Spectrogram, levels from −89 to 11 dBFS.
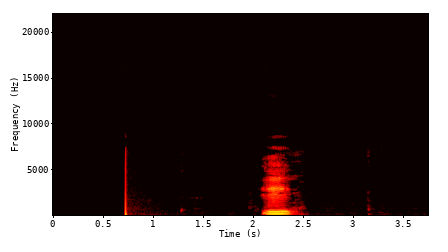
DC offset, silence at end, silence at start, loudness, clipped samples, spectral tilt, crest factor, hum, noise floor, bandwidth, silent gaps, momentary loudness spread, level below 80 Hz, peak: under 0.1%; 1.35 s; 2.1 s; -25 LUFS; under 0.1%; -6.5 dB/octave; 22 dB; none; -83 dBFS; 7.8 kHz; none; 18 LU; -64 dBFS; -10 dBFS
